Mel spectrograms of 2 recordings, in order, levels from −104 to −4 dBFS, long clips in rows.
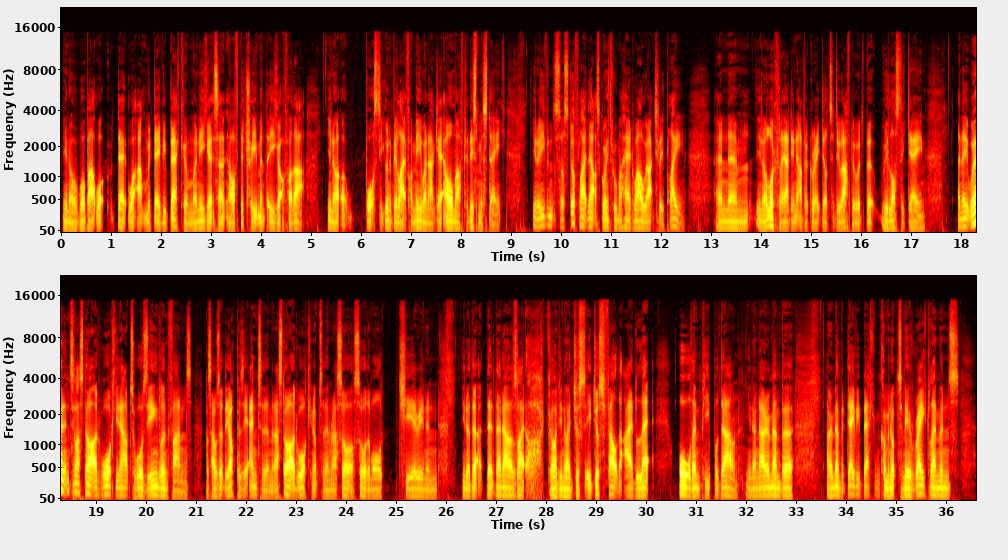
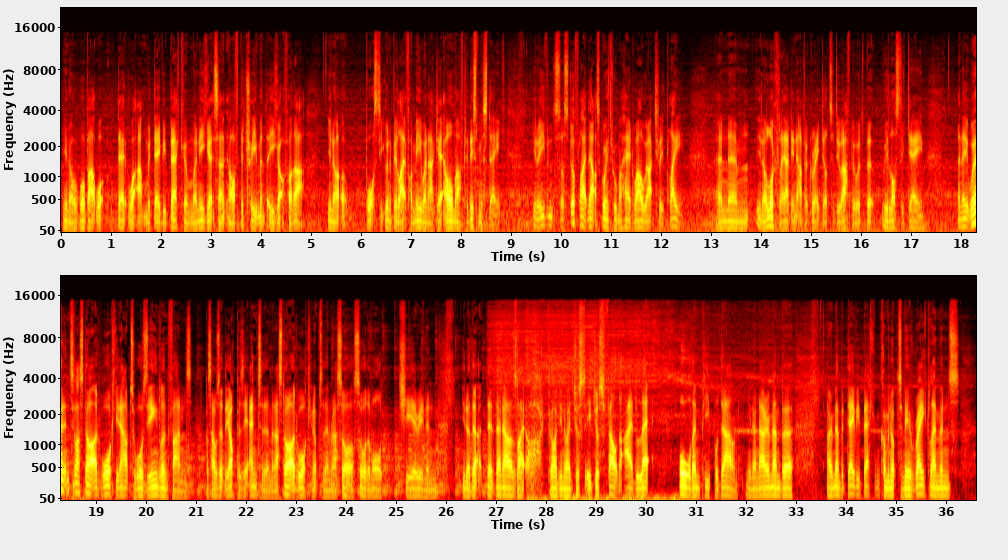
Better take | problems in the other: first | machinery noise; faint; throughout; 20 dB below the speech

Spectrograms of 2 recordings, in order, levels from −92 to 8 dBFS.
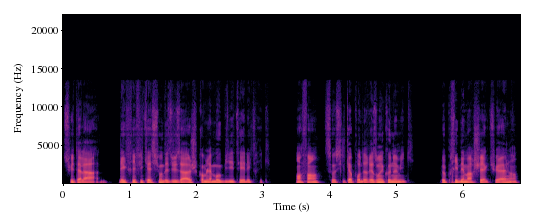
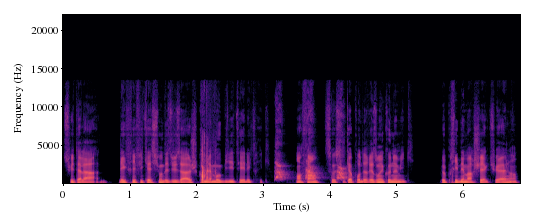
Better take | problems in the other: first | footsteps; noticeable; at 2 s; peak 1 dB below the speech // dog barking; noticeable; from 3 to 4.5 s; peak 5 dB below the speech

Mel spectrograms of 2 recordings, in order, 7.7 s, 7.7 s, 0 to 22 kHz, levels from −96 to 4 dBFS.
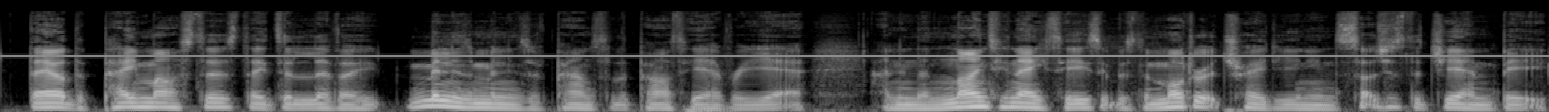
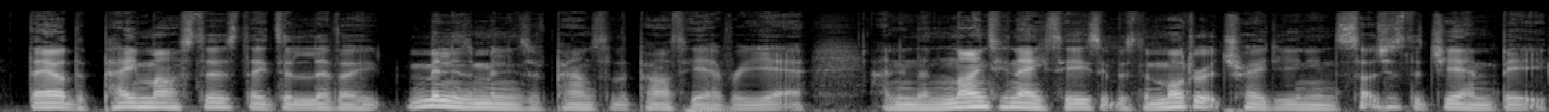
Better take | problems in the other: second | high-pitched whine; loud; throughout; 3.5 kHz, 7 dB below the speech

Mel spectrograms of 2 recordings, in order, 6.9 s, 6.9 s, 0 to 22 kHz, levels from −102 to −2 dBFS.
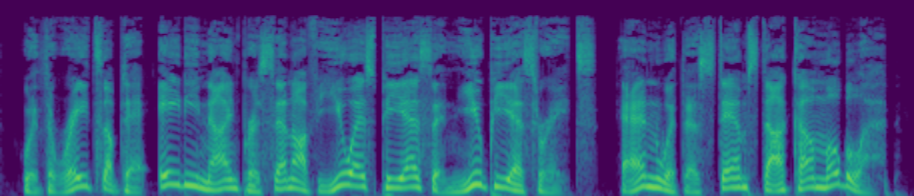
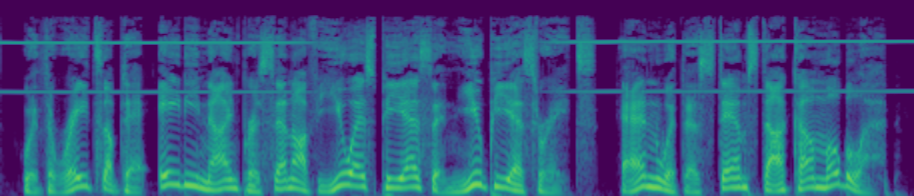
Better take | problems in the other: first | high-pitched whine; loud; until 2.5 s and from 4 s on; 9 kHz, 10 dB below the speech

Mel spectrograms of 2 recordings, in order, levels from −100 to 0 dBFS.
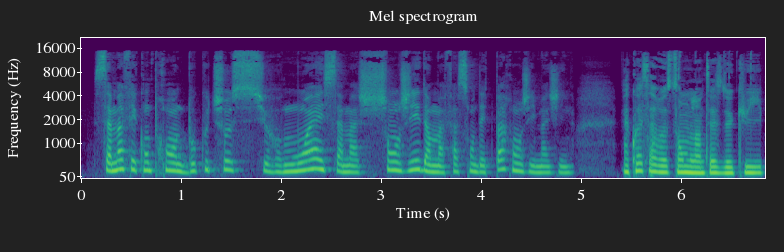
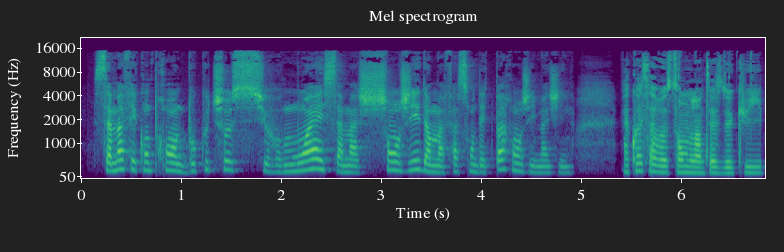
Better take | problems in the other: first | thin; very; fading below 900 Hz

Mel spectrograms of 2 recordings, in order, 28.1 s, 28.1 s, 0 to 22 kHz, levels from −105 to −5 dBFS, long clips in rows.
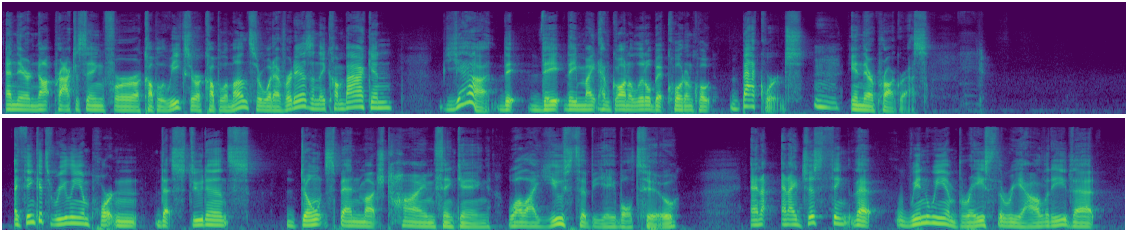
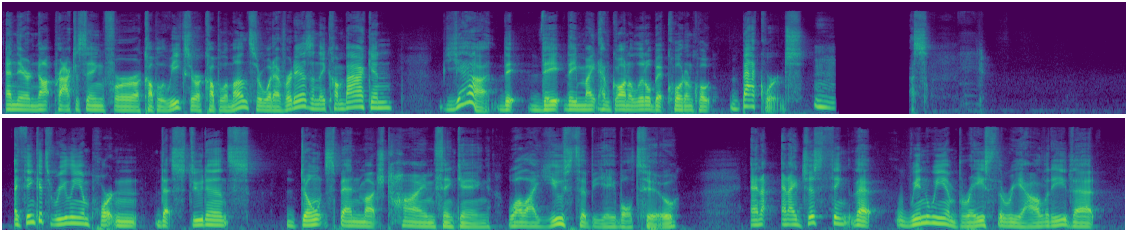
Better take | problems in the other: first | audio cutting out; at 10 s for 1 s

